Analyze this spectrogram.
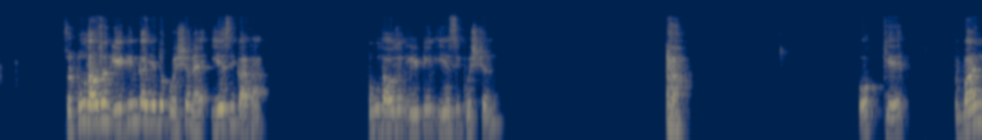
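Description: A young man explains calmly in short bursts through a close microphone.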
